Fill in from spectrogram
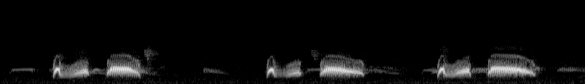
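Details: A spotted dove coos repeatedly to attract wild doves: three low, soft phrases of a stuttering opening note and a drawn-out rounded hoot, roughly two seconds apart, with nothing else audible.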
